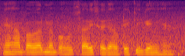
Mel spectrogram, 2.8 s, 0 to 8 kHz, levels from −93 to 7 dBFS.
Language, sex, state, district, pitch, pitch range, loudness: Hindi, male, Uttar Pradesh, Lucknow, 110 Hz, 105-115 Hz, -16 LUFS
